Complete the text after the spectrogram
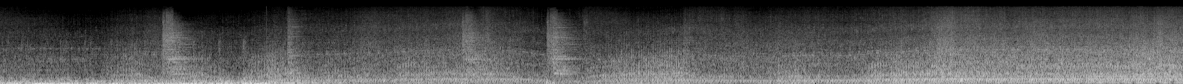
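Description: A boat engine drones steadily, rising in pitch as it speeds up.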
